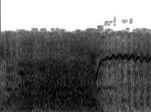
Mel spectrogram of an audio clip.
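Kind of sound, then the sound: animal, horse neighing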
